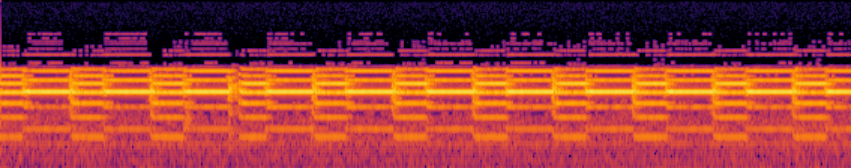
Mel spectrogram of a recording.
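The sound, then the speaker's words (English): A loud electronic fire alarm blares continuously during a fire alarm system check, cycling through a rapid, repeating two-tone pattern of high-pitched beeps roughly twice per second, with no voices. “Alright, doing the fire alarm check over here right now.”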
